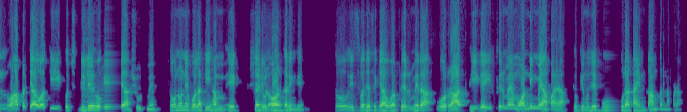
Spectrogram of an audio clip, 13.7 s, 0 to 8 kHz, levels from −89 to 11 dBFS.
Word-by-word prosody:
वहाँ 125 +2 +4
पर - - 0
क्या 140 - +3
हुआ 140 +1 +6
कि 145 -1 -4
कुछ - - -5
डिले 150 +4 +3
हो 145 -1 +3
गया 135 -2 0
शूट 115 -1 -9
में। 115 0 -2 0.3
तो 135 - -2
उन्होंने 155 +1 0
बोला 140 +1 +4
कि 155 -1 0
हम 145 +1 -1
1 140 -1 -2 0.3
शेड्यूल 135 +2 +2
और 135 +2 +5
करेंगे, 110 +5 -1 0.7
तो 150 +1 -3
इस 150 0 -7
वजह 135 +1 +1
से 140 +1 -7
क्या 130 -1 +3
हुआ, 125 +1 +3
फिर 140 -1 -1
मेरी 130 0 +2 0.3
वो 145 +2 +3
रात 130 +1 +5
भी 135 -1 -4
गई, 130 +4 0
फिर 145 - 0
मैं 140 0 +1
मॉर्निंग 130 +4 +1
में 135 - +4
आ 115 - +5
पाया 100 +1 +1 0.2
क्योंकि 125 +3 -6
मुझे 140 +2 -1
पूरा 130 +1 -2
टाइम 125 0 0
काम 115 -1 0
करना 110 -2 -7
पड़ा। 95 -1 -11
135 Hz, 195 wpm, -19 LUFS, 125-145 Hz, 0.7 s, हुआ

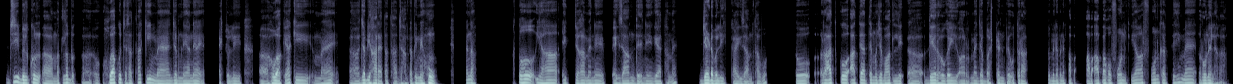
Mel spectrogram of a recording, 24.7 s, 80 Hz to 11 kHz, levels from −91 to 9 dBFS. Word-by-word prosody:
जी, 175 +7 +2
बिल्कुल 130 -1 +4
अ, 100 -2 0
मतलब 110 +7 -1 0.2
अ, 120 -4 -8 0.2
हुआ 130 0 +10
कुछ 130 -3 -1
ऐसा 105 +1 -1
था 145 - +1
कि 140 0 +3
मैं 110 -2 +1
जब 115 -1 +1
नया-नया 105 0 +1 0.4
एक्चुअली 105 0 -3 0.4
अ, 105 - -6 0.2
हुआ 120 -2 +8
क्या 115 +3 +1
कि 120 -3 -1 0.3
मैं 105 +2 -1 0.4
अ, 100 -2 -3
जब 120 +2 +3
यहाँ 115 -1 +5
रहता 100 0 -2
था, 95 - -4
जहाँ 105 +1 -6
पे 110 - -5
अभी 115 - 0
मैं 110 -1 +4
हूँ, 125 -2 +10 0.7
है 130 - 0
ना? 130 -5 +1 0.9
तो 140 -2 +5
यहाँ 125 -1 +2
एक 120 -2 -4
जगह 115 0 +1
मैंने 110 0 -1 0.3
एग्ज़ाम 105 0 -1
देने 105 0 -2
गया 100 -1 0
था 100 - -11
मैं, 105 +9 -4 0.5
जे 120 +3 +7
डबल 110 -2 +5
ई 105 - -1
का 95 - -4
एग्ज़ाम 95 -1 -3
था 100 - -3
वो। 120 +9 -5 0.6
तो, 110 0 +1 0.2
रात 120 +2 +2
को 135 -1 +5
आते-आते 120 +1 +1
मुझे 115 0 +1
बहुत 110 0 +1
ले 105 0 0
अ, 100 -2 -4
देर 120 +1 +4
हो 110 0 +2
गई 110 0 +2
और 105 -1 -4
मैं 105 +1 -3
जब 105 -3 -2
बस 100 +1 -1
स्टैंड 105 +1 -3
पे 110 - -2
उतरा, 105 -1 -1 0.4
तो 105 - -5
मैंने 105 0 -1
अपने 105 0 -2
पप 105 -1 -6 0.2
प 105 0 -1
पापा 110 +2 +1
को 115 - -1
फ़ोन 115 +1 -1
किया 110 +2 -3
और 130 +1 0
फ़ोन 130 +1 -3
करते 120 0 -5
ही 135 +3 -1
मैं 135 -2 0
रोने 115 0 +4
लगा। 110 +4 -5
110 Hz, 200 wpm, -23 LUFS, 105-120 Hz, 0.9 s, हुआ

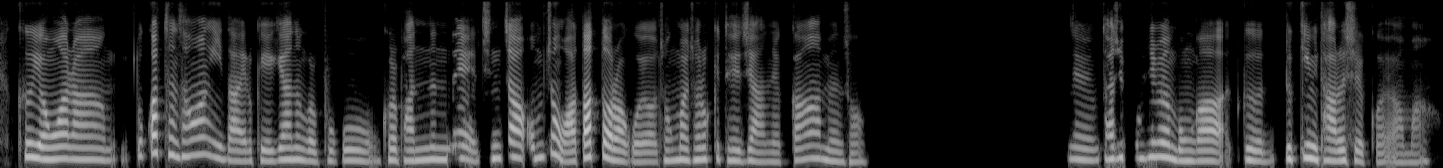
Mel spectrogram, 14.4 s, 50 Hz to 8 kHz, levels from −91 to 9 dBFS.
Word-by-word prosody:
"그 245 -2 +3
영화랑 205 -2 +2 0.2
똑같은 295 +2 +2
상황이다." 255 -9 -1
이렇게 180 +1 -4
얘기하는 200 +2 0
걸 175 -2 -2
보고 180 +1 -5
그걸 195 +1 -1
봤는데 200 +1 -1
진짜 225 +2 +2
엄청 245 +6 0
와닿더라고요, 175 -5 +4
'정말 195 +2 -1
저렇게 205 +2 -2
되지 185 -2 -3
않을까?' 165 +6 -4
하면서. 165 -5 -5 2.0
네. 200 -3 -3
다시 215 +3 0
보시면 235 0 +2
뭔가 180 -1 +1 0.2
그 180 -4 -1
느낌이 215 +1 +3
다르실 185 -2 0
거예요 155 0 -9
아마. 155 +3 -11
195 Hz, 285 characters per minute, -24 LUFS, 180-220 Hz, 2.0 s, 와닿더라고요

